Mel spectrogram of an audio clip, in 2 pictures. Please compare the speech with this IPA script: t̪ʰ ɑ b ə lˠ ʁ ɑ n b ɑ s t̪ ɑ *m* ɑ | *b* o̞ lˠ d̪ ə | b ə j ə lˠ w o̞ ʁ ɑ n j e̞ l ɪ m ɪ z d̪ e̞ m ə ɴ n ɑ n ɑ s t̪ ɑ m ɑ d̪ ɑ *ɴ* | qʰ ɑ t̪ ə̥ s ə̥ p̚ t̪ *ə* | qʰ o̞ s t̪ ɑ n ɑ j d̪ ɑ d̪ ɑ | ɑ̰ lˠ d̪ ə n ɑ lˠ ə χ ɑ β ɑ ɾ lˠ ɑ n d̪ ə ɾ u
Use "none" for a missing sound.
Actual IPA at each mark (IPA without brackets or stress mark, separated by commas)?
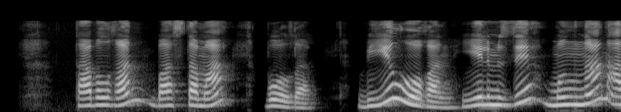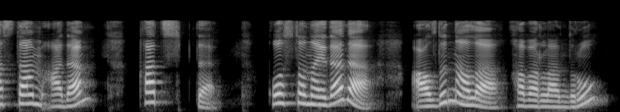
m, b, m, ə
